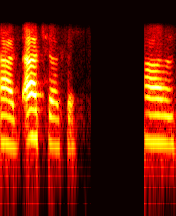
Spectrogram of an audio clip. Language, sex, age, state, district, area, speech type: Bengali, female, 30-45, West Bengal, Kolkata, urban, conversation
